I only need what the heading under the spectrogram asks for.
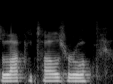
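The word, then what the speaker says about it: L'Hôpital: It has been known and is common to see an S there, so if you're thinking this sounds a lot like hospital, yes, you might see it spelled like that, but it's French.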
